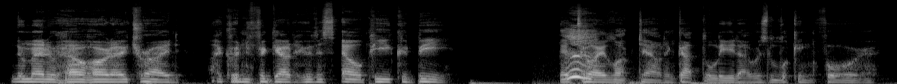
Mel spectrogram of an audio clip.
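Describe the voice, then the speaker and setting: In a very clean recording with a silent background, a man speaks at a medium pitch and a moderate pace with fairly even intonation. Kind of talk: hard-boiled voice-over. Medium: solo performance. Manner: deadpan, brooding.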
